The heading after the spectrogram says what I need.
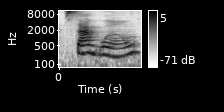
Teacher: Saguão é nasal, eu tenho a semivogal U, a vogal A e a semivogal O. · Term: tritongo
